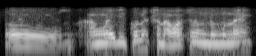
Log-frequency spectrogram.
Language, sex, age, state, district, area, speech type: Bodo, male, 45-60, Assam, Udalguri, urban, conversation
